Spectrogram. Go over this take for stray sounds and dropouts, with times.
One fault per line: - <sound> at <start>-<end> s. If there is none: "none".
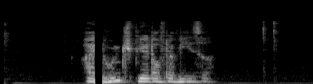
- dropout at 0.9-1.0 s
